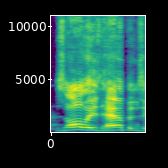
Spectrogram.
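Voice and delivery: laughing through the same complaint; laughing repeat. Pretend. To his cohost again, laughing as he repeats the complaint. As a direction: let the joke crack you up.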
